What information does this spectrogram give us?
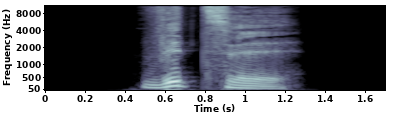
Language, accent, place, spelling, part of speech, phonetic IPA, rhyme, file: German, Germany, Berlin, witzel, verb, [ˈvɪt͡sl̩], -ɪt͡sl̩, De-witzel.ogg
- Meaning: inflection of witzeln: 1. first-person singular present 2. singular imperative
